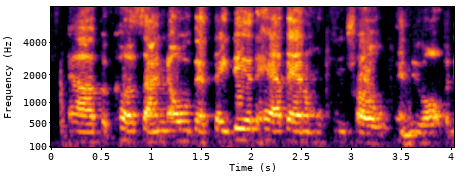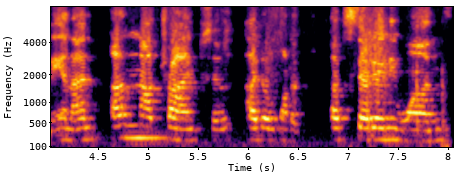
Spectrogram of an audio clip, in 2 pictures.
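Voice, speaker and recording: There is noticeable background noise as a woman with an American accent talks at a moderate pace with ordinary pitch variation. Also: medium pitch for a woman. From southern Indiana. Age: 80s+. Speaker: resident giving public comment. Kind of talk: public comment at a government meeting. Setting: county meeting room, at a podium.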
